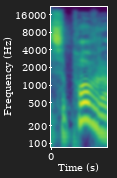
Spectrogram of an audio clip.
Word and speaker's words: Sepulveda: And then somebody said Sepulveda. I'm like, oh, that's how you say it.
